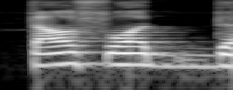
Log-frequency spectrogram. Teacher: صاد کو موٹا پڑھنا ہے، دال مشدد ہے، صاد کو دال کے ساتھ ملا کے پڑھیں گے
